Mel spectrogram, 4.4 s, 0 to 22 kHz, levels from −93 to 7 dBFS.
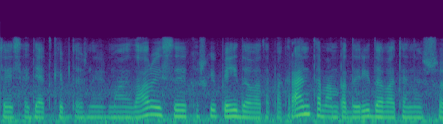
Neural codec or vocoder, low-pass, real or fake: none; 7.2 kHz; real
